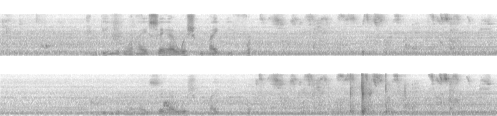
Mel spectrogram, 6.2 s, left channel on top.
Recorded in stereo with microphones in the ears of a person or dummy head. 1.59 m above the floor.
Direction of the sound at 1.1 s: 65° left (ahead or behind).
